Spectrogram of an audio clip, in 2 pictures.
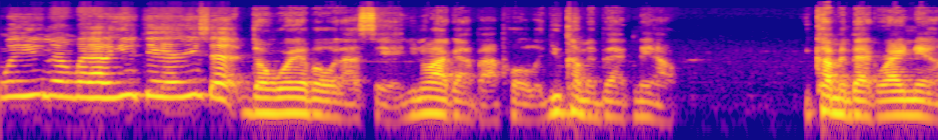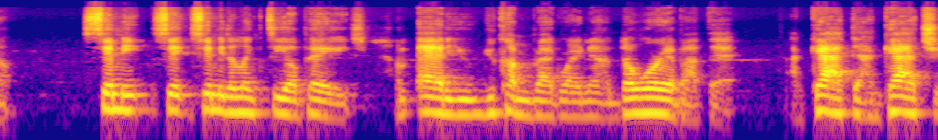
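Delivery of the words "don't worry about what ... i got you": very low, deep, put-on man's voice. Retelling what a man said to the speaker, in a put-on deep voice. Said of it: "put on that deep voice".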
